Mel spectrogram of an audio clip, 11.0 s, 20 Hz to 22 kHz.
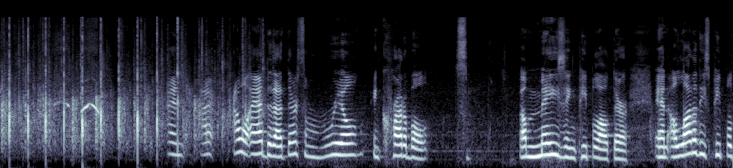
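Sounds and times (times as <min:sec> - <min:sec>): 
audience clapping rhythmically: 0:00.0 - 0:04.2
speech: 0:02.6 - 0:07.2, 0:07.8 - 0:10.9.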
